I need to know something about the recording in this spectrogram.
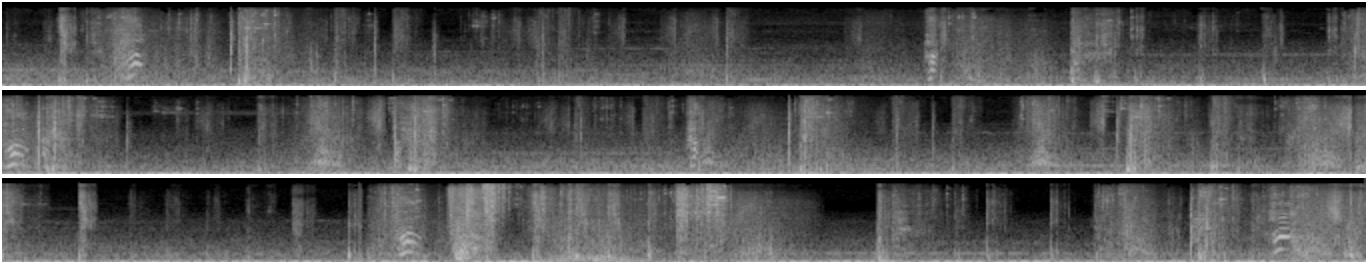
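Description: Hands grab and slap against stone ledges.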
